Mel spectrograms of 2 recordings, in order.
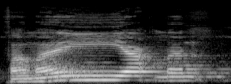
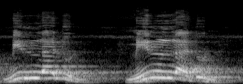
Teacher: Maka ini dua harokat dan makhrajnya jadi pindah ke khayshum, ke hidung. Sehingga jika kita tutup hidung kita, this operational for idgham bi gunnah is cancelled or failed.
